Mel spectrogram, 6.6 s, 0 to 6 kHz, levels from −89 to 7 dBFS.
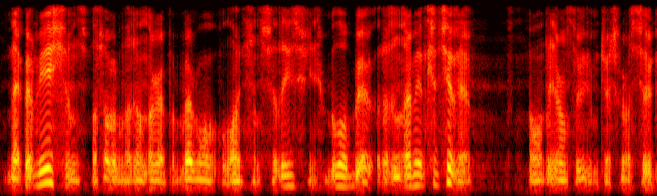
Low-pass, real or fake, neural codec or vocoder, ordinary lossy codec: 5.4 kHz; fake; autoencoder, 44.1 kHz, a latent of 192 numbers a frame, MeloTTS; none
